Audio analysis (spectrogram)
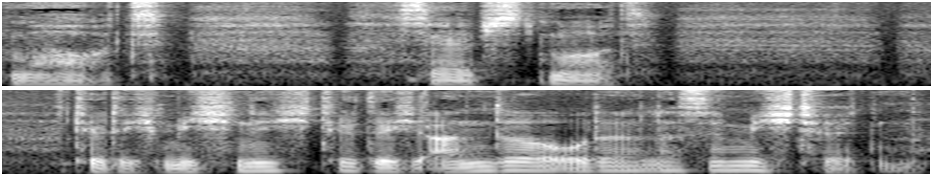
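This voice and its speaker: Husky, low-voiced deranged killer. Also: male voice, warm tone, heavily acted. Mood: provocative, menacing. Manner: deliberate, insistent, lecturing, repeats himself. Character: deranged male killer, coolly menacing, fanatically convinced of his mission. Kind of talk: German radio crime drama acting.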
